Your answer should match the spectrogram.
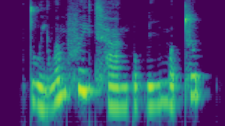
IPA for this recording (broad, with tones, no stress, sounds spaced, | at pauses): t̪ uː˨˩ j w ɐ˥ m f e˥ j t͡sʰ aː˨ ŋ p ɐ˨ p̚ l iː˨˧ m ɐ˨˥ p̚ t͡s ɵ˥ t̚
